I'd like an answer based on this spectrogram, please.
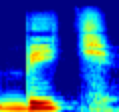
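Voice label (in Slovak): "byť", Slovak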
